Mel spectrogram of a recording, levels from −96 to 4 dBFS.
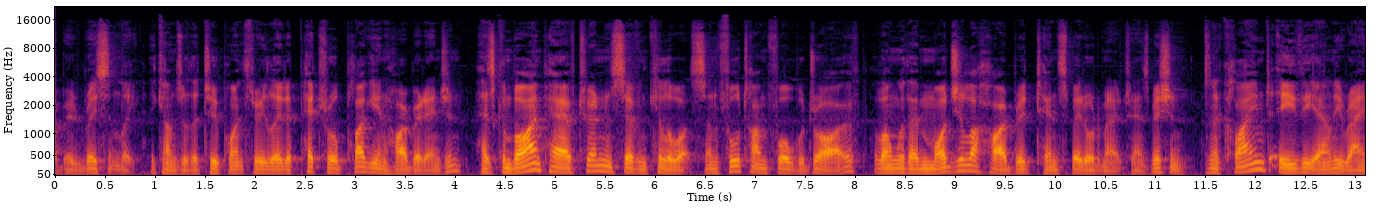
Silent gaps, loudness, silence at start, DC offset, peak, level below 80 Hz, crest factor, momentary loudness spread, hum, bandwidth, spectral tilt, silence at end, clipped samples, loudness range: none; -24 LUFS; 0 s; under 0.1%; -2 dBFS; -46 dBFS; 20 dB; 10 LU; none; 16.5 kHz; -5.5 dB/octave; 0 s; under 0.1%; 3 LU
